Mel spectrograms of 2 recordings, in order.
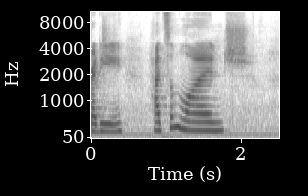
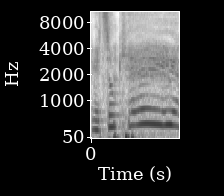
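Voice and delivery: gentle soothing; 8 semitones higher, 3 dB louder, much slower than usual. Retold or imitated. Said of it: "literally so gentle".

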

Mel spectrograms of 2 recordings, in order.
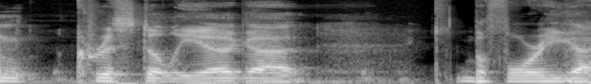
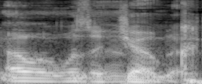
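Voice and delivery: ordinary talk, nothing marked

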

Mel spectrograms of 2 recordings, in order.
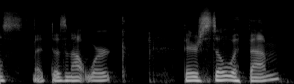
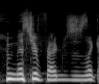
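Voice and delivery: ordinary talk, nothing marked

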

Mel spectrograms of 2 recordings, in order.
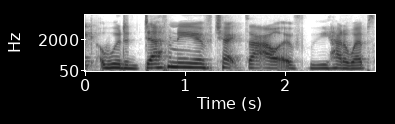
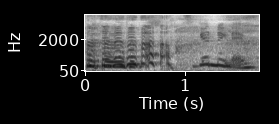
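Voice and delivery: laughing; 9 semitones higher, much slower than usual. Real, not acted. Laughing reply.

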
